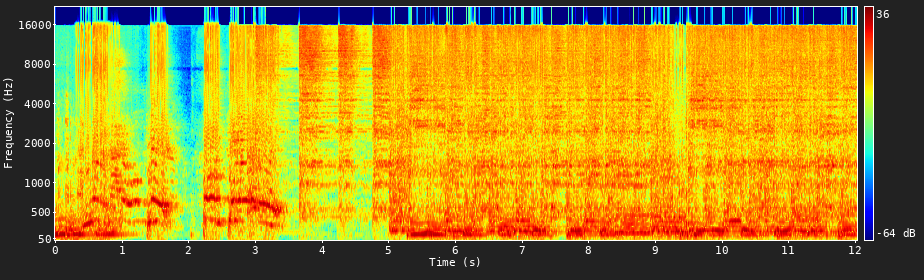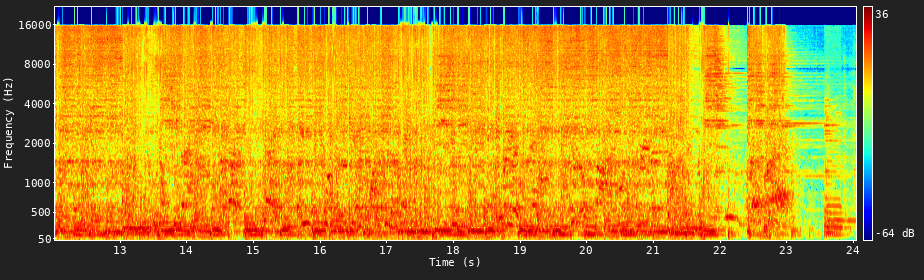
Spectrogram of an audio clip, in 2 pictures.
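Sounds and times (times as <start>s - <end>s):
live rock band playing: 0.0s - 1.2s, 2.6s - 24.0s
drum hits: 3.1s - 24.0s.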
